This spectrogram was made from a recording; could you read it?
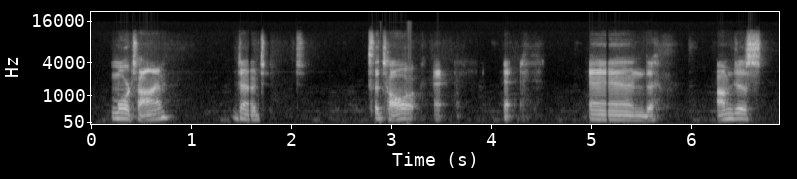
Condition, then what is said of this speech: Stuttering. Um, he does not allow the struggle with his speech to deter him.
